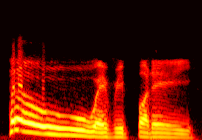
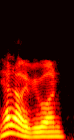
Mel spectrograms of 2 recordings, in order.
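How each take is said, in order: First: It is said in an overly dramatic, theatrical way. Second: It is said in a plain, ordinary way.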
